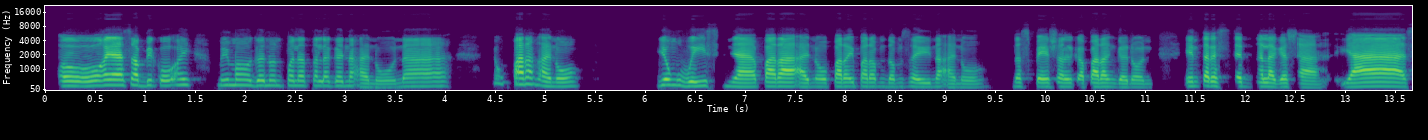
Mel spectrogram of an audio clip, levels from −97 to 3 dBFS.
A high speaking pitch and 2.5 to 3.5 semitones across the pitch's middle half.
No: high, 195 Hz; average, 3.9 semitones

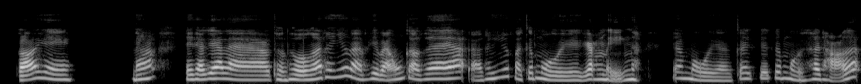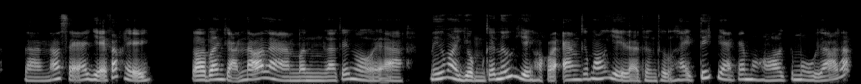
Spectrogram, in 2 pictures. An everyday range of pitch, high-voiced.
Yes: average, 4.9 semitones; high, 225 Hz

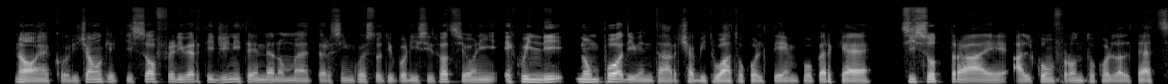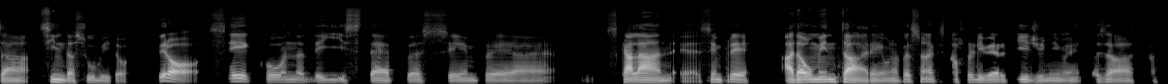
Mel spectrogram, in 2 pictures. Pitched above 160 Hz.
No: low, 100 Hz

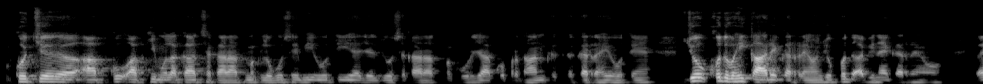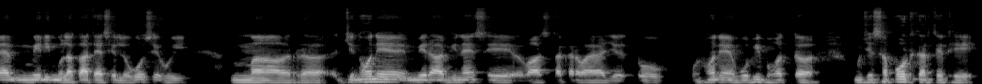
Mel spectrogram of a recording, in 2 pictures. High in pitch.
No: low, 105 Hz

